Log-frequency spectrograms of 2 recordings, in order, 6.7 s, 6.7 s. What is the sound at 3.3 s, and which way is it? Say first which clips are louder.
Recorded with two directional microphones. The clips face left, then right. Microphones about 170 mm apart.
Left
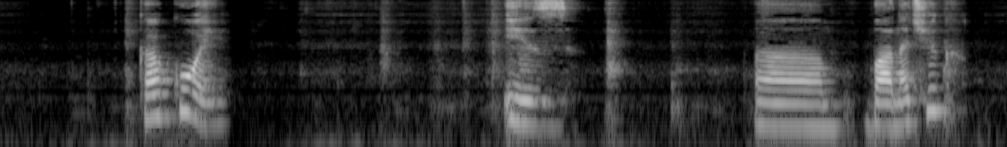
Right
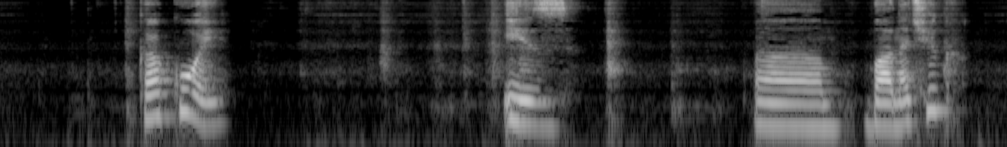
Speech: right 5 dB; 15° right (ahead or behind).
